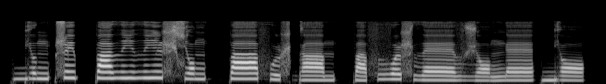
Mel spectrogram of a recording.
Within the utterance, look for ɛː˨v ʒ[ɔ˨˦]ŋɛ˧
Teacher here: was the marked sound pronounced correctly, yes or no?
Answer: no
